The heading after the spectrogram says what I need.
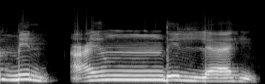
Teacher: ساکن کے بعد والا حرف حروف ہلکی میں سے ہو تو نون ساکن کو ظاہر کر کے پڑھتے ہیں، جیسے کہ ہم نے پڑھا من عند اللہ، ٹھیک ہے، اور غنہ بھی نہیں کرتے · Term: اظہار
